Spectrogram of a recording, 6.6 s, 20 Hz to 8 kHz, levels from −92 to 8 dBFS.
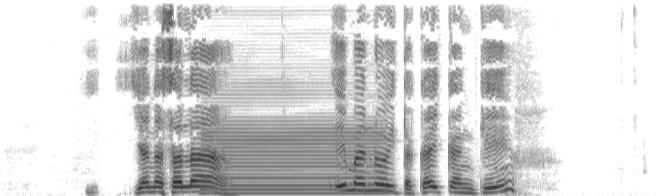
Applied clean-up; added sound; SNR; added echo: none; Wind instrument, woodwind instrument; 11 dB; none.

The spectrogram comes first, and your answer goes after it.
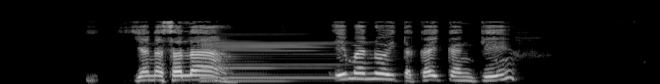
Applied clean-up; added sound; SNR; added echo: classical method log-MMSE.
